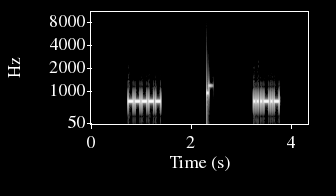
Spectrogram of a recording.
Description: Morse code, heard as a keyed tone, about 36 wpm, 700 Hz. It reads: 0 <SK>
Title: Single Character (Letter:Number:Punctuation:Prosign) Alt 35wpm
